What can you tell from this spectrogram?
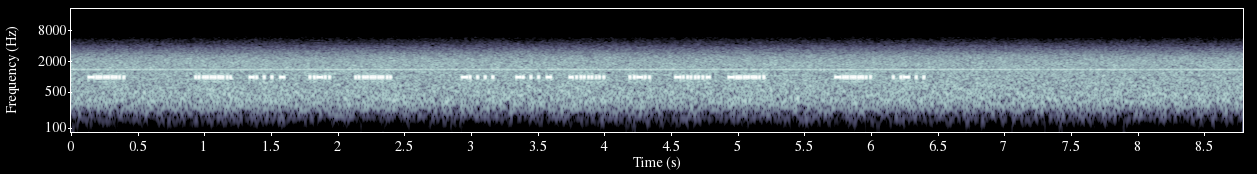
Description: Hellschreiber (Feld-Hell, 122.5 baud), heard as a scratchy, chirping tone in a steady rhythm, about 1000 Hz, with radio static and a steady whistle near 1410 Hz. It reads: … SUIS LUCIDE ET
